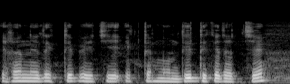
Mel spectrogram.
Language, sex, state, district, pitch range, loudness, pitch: Bengali, male, Assam, Hailakandi, 140-150 Hz, -17 LUFS, 145 Hz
